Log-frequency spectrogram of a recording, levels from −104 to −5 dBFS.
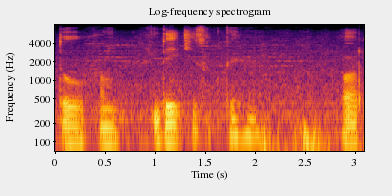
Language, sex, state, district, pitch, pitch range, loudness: Hindi, male, Maharashtra, Gondia, 100 Hz, 90-120 Hz, -22 LUFS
